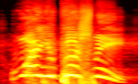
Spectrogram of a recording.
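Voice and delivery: high, drawn-out angry bellow; confrontational shout. Retold or imitated. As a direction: bellow the accusation, slow and high. Angry stranger confronts him.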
